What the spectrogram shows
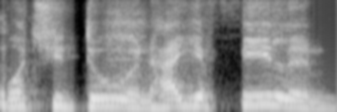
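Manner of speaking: put-on New York accent. Greeting the hosts on arrival: bad new york beach accent. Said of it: "bad New York beach accent".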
